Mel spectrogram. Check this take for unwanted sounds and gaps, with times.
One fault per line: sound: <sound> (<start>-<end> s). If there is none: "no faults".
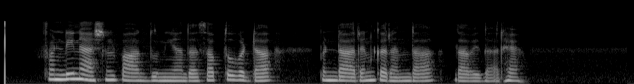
no faults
